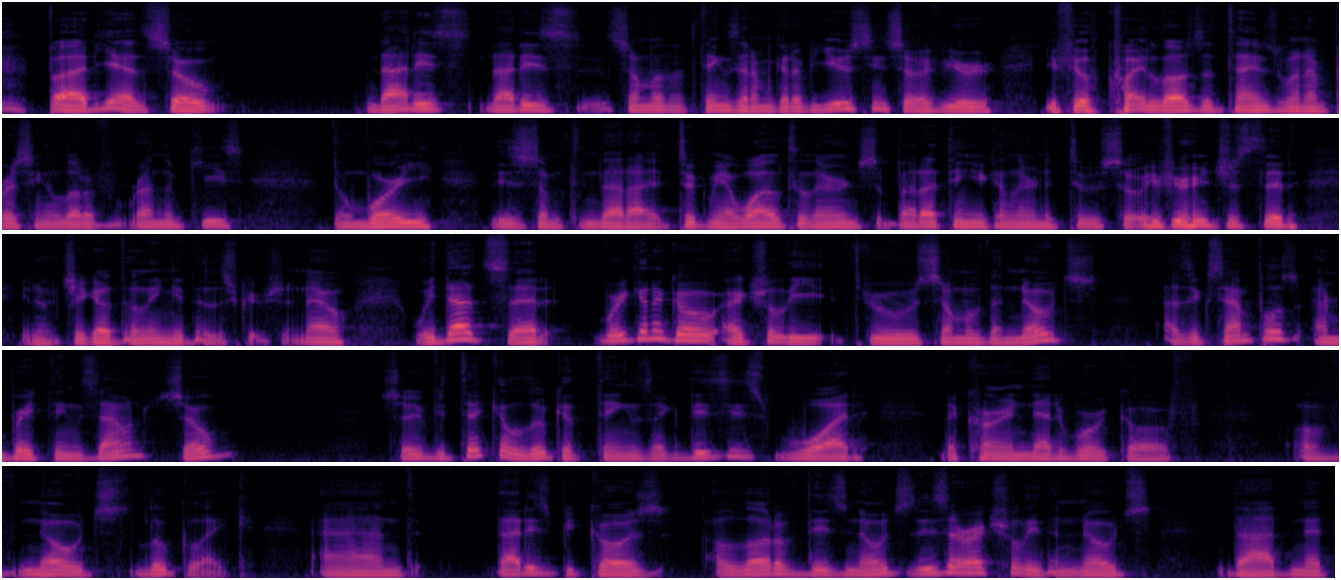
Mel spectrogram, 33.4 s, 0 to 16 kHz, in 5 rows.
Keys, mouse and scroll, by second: 0.0-3.4 typing, 2.9 shift+Escape, 4.6 j, 6.3 ctrl+shift+l, 6.6 ctrl+shift+h, 6.8 ctrl+shift+l, 7.9 Escape, 8.2 k, 9.3 Escape, 9.6 j, 10.5 k, 11.9 Escape, 12.1 k, 13.4 j, 14.9 k, 15.4 j, 16.5 j, 17.7 k, 21.4 \, 21.6 ctrl+g, 22.1 Escape, 25.7 ctrl+shift+l, 26.0 ctrl+shift+h, 26.5 ctrl+shift+Escape, 27.0 ctrl+alt+shift+h, 27.2 ctrl+alt+shift+Escape, 28.4 click, 28.7 Escape, 28.9 j, 29.5 k, 29.9 alt+Return, 30.1 alt+Escape, 31.0 Escape, 31.3 alt+h, 31.6 alt+j, 31.9 alt+k, 32.5 alt+l, 32.8 alt+Escape, 33.1 alt+h, 33.2 alt+Escape.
